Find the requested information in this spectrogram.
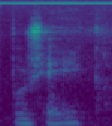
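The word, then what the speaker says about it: Bouchet: prostitute with uh henry silva and barbara boucher boucher pronounced her name but yeah always wanted to see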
